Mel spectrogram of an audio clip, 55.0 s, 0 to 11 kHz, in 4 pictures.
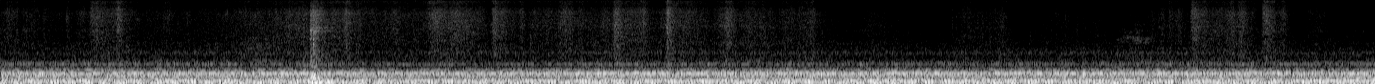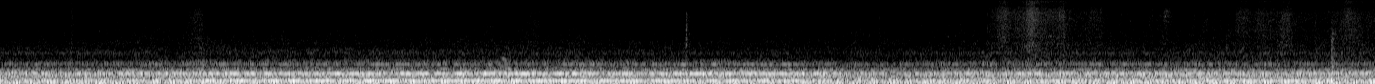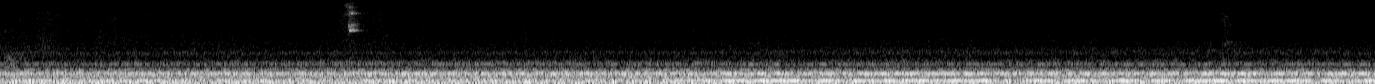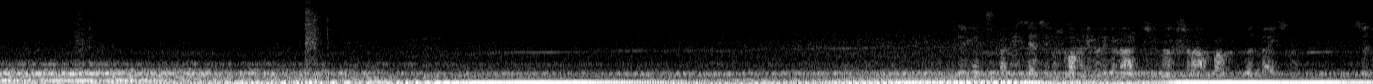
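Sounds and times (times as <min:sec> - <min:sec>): train diesel engine droning: 0:00.0 - 0:54.9.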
